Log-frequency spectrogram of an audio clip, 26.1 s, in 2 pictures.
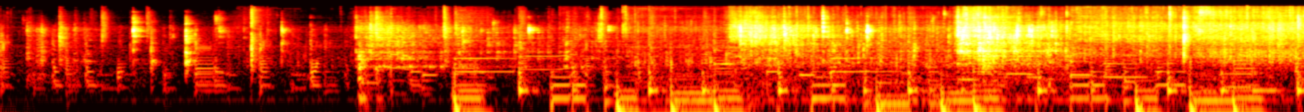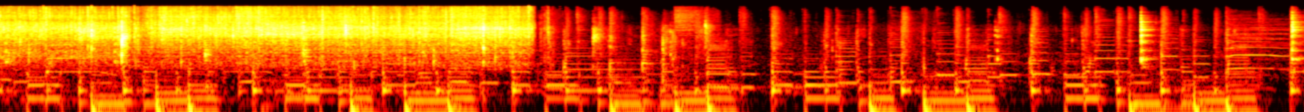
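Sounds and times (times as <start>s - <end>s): food sizzling in oil: 3.6s - 18.4s
utensils clicking against pan: 3.6s - 18.4s.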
